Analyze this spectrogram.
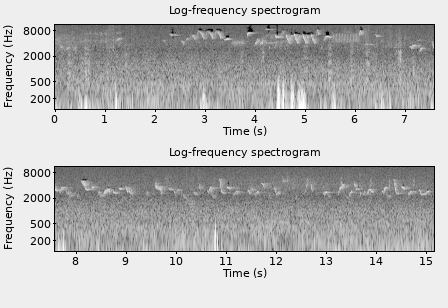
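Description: Swifts screaming overhead in a rapid run of very high, thin calls from about two to six seconds in, then a longer run of lower bird chirps through the rest. Low thuds on the microphone come through now and then, the loudest about four and a half seconds in.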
